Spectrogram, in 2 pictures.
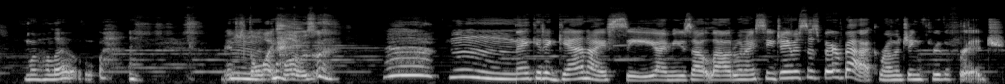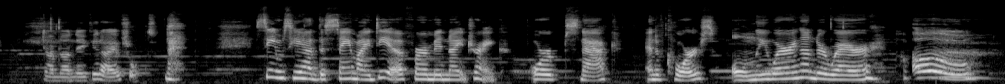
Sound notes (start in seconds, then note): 1.0 chuckle; 2.3 laugh; 11.7 chortle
